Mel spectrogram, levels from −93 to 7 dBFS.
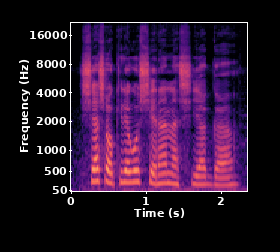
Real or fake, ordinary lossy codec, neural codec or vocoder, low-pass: real; none; none; none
